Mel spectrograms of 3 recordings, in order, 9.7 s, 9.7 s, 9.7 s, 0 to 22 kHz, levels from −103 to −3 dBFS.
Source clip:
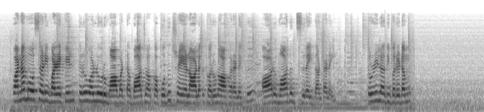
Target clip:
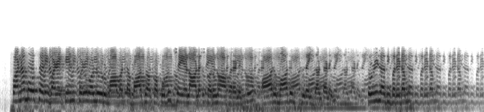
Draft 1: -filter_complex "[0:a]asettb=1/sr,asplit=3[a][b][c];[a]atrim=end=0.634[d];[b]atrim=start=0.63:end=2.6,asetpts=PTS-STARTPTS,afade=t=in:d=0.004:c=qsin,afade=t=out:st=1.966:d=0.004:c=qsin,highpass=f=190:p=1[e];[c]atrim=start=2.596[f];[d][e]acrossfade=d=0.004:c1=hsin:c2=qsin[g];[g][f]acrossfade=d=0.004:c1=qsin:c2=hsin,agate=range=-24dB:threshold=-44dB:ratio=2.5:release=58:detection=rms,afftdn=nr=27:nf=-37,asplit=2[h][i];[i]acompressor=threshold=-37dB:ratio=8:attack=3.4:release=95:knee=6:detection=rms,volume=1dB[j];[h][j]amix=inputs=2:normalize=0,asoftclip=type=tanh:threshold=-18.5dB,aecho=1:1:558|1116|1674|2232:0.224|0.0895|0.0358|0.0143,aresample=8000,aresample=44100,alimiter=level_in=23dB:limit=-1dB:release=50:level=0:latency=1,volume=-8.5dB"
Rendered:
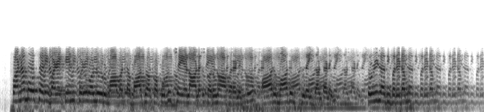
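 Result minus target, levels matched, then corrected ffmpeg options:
compressor: peak gain reduction -6.5 dB
-filter_complex "[0:a]asettb=1/sr,asplit=3[a][b][c];[a]atrim=end=0.634[d];[b]atrim=start=0.63:end=2.6,asetpts=PTS-STARTPTS,afade=t=in:d=0.004:c=qsin,afade=t=out:st=1.966:d=0.004:c=qsin,highpass=f=190:p=1[e];[c]atrim=start=2.596[f];[d][e]acrossfade=d=0.004:c1=hsin:c2=qsin[g];[g][f]acrossfade=d=0.004:c1=qsin:c2=hsin,agate=range=-24dB:threshold=-44dB:ratio=2.5:release=58:detection=rms,afftdn=nr=27:nf=-37,asplit=2[h][i];[i]acompressor=threshold=-44.5dB:ratio=8:attack=3.4:release=95:knee=6:detection=rms,volume=1dB[j];[h][j]amix=inputs=2:normalize=0,asoftclip=type=tanh:threshold=-18.5dB,aecho=1:1:558|1116|1674|2232:0.224|0.0895|0.0358|0.0143,aresample=8000,aresample=44100,alimiter=level_in=23dB:limit=-1dB:release=50:level=0:latency=1,volume=-8.5dB"

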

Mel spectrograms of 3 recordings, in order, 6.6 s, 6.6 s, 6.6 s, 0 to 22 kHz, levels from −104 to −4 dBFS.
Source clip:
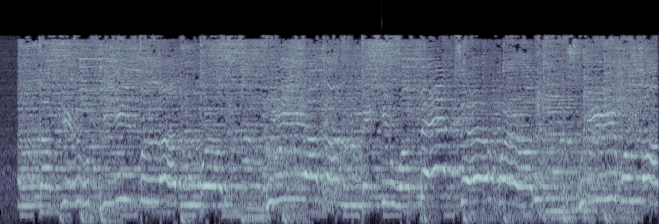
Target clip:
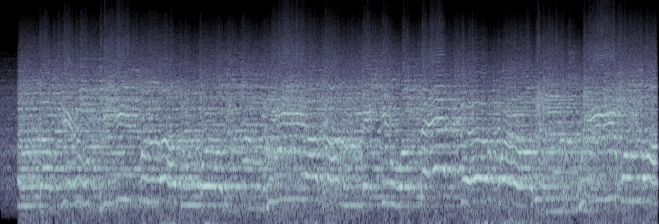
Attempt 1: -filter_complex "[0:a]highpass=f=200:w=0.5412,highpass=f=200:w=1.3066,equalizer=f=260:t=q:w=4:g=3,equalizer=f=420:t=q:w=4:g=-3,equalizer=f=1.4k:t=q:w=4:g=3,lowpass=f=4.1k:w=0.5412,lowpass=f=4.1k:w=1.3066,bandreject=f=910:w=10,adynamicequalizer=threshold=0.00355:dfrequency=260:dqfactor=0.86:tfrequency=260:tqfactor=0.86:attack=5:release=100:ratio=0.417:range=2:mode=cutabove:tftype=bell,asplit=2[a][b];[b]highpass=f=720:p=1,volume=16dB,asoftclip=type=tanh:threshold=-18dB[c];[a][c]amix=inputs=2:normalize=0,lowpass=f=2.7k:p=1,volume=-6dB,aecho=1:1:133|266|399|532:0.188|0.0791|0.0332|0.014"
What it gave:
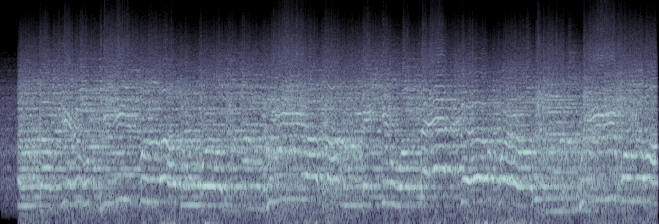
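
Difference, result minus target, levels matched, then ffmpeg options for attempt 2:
echo 46 ms early
-filter_complex "[0:a]highpass=f=200:w=0.5412,highpass=f=200:w=1.3066,equalizer=f=260:t=q:w=4:g=3,equalizer=f=420:t=q:w=4:g=-3,equalizer=f=1.4k:t=q:w=4:g=3,lowpass=f=4.1k:w=0.5412,lowpass=f=4.1k:w=1.3066,bandreject=f=910:w=10,adynamicequalizer=threshold=0.00355:dfrequency=260:dqfactor=0.86:tfrequency=260:tqfactor=0.86:attack=5:release=100:ratio=0.417:range=2:mode=cutabove:tftype=bell,asplit=2[a][b];[b]highpass=f=720:p=1,volume=16dB,asoftclip=type=tanh:threshold=-18dB[c];[a][c]amix=inputs=2:normalize=0,lowpass=f=2.7k:p=1,volume=-6dB,aecho=1:1:179|358|537|716:0.188|0.0791|0.0332|0.014"

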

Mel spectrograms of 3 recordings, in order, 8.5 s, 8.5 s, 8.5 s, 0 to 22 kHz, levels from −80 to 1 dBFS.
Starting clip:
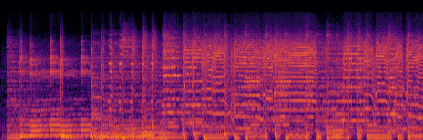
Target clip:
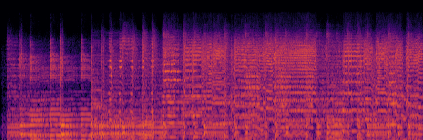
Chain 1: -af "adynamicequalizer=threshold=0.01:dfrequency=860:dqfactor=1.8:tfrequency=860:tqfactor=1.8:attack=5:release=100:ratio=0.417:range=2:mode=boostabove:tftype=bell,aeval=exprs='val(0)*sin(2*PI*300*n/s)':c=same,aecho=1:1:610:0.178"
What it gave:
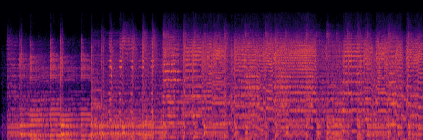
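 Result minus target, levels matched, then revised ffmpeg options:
echo-to-direct +8 dB
-af "adynamicequalizer=threshold=0.01:dfrequency=860:dqfactor=1.8:tfrequency=860:tqfactor=1.8:attack=5:release=100:ratio=0.417:range=2:mode=boostabove:tftype=bell,aeval=exprs='val(0)*sin(2*PI*300*n/s)':c=same,aecho=1:1:610:0.0708"

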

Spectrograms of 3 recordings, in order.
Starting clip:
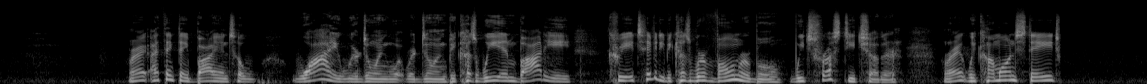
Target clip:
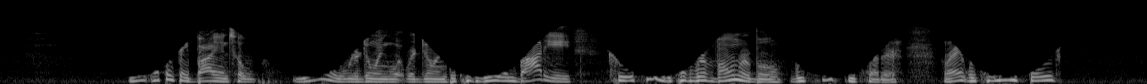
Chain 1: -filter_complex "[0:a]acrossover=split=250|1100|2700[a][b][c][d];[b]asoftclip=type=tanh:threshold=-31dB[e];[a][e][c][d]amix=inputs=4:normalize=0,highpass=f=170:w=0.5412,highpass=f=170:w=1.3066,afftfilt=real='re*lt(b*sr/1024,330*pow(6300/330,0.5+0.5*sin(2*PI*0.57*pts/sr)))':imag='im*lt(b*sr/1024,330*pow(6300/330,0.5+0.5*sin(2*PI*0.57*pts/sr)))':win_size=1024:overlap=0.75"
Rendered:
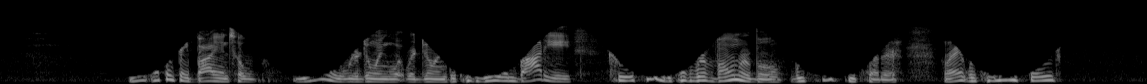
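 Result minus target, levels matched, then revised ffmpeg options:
125 Hz band -3.5 dB
-filter_complex "[0:a]acrossover=split=250|1100|2700[a][b][c][d];[b]asoftclip=type=tanh:threshold=-31dB[e];[a][e][c][d]amix=inputs=4:normalize=0,afftfilt=real='re*lt(b*sr/1024,330*pow(6300/330,0.5+0.5*sin(2*PI*0.57*pts/sr)))':imag='im*lt(b*sr/1024,330*pow(6300/330,0.5+0.5*sin(2*PI*0.57*pts/sr)))':win_size=1024:overlap=0.75"

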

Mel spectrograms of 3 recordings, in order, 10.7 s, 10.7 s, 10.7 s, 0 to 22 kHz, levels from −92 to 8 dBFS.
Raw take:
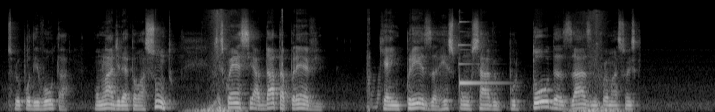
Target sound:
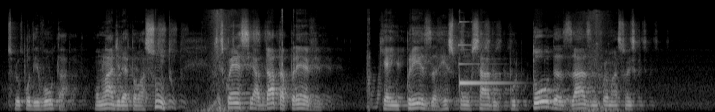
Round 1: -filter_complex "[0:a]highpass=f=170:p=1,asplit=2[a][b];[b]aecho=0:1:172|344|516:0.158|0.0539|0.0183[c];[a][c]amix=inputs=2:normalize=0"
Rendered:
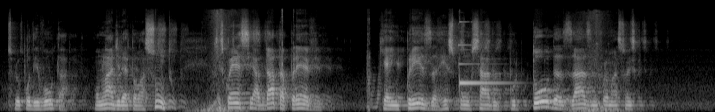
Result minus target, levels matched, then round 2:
125 Hz band +5.5 dB
-filter_complex "[0:a]highpass=f=620:p=1,asplit=2[a][b];[b]aecho=0:1:172|344|516:0.158|0.0539|0.0183[c];[a][c]amix=inputs=2:normalize=0"

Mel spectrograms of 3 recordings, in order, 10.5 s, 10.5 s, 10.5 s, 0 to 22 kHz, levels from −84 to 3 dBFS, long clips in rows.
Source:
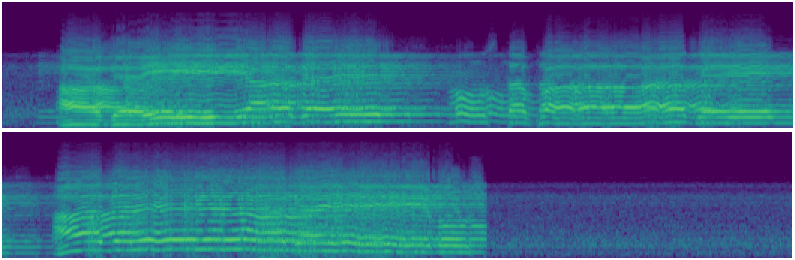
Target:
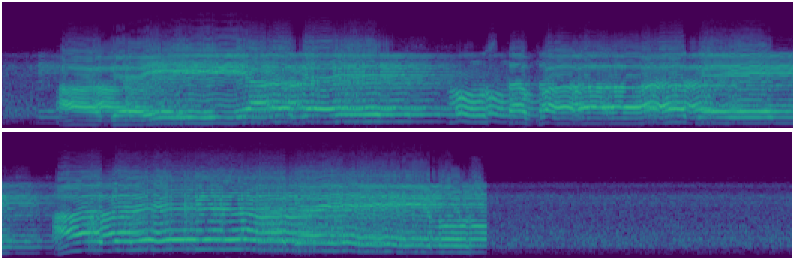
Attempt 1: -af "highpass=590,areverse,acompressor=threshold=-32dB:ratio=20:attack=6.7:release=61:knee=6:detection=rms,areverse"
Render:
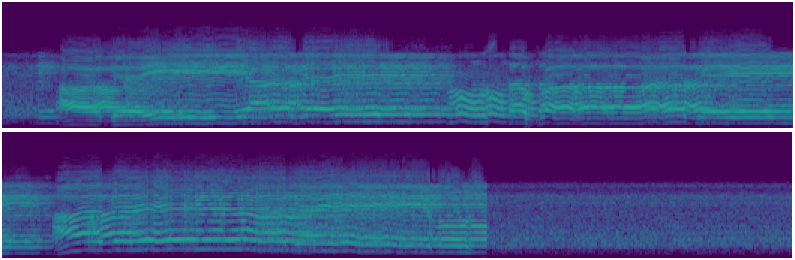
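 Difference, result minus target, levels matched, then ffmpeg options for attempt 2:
compressor: peak gain reduction +6.5 dB
-af "highpass=590,areverse,acompressor=threshold=-25dB:ratio=20:attack=6.7:release=61:knee=6:detection=rms,areverse"

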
